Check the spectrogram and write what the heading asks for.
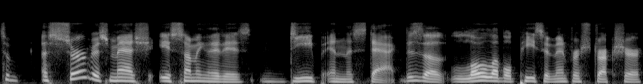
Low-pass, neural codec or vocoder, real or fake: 7.2 kHz; codec, 16 kHz, 2 kbps, FunCodec, trained on LibriTTS, 25 frames a second; fake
